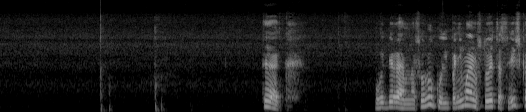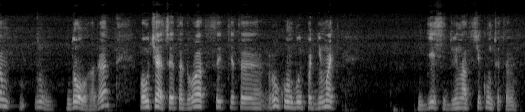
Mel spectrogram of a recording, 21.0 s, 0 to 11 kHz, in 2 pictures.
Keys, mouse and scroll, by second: 2.2 a, 3.3 i, 5.6 click, 7.0 click, 7.8 click, 10.7-11.3 drag, 20.4-21.0 drag.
